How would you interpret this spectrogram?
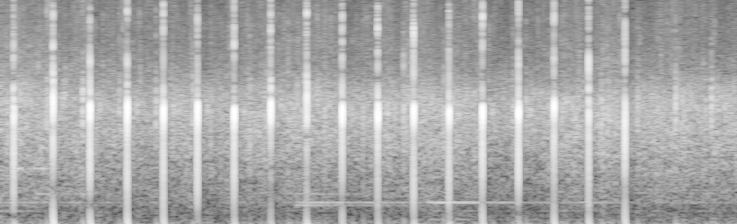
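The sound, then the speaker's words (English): An audience applauds, giving God a hand clap of praise after a prayer, with sharp, evenly spaced claps in a steady rhythm rising above a continuous wash of clapping and room noise. The sound is fairly loud, with no speech. “Give God a great big hand clap of praise.”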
